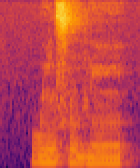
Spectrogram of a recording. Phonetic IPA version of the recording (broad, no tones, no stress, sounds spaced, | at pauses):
w ĩ lʲ s ũ v ẽ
